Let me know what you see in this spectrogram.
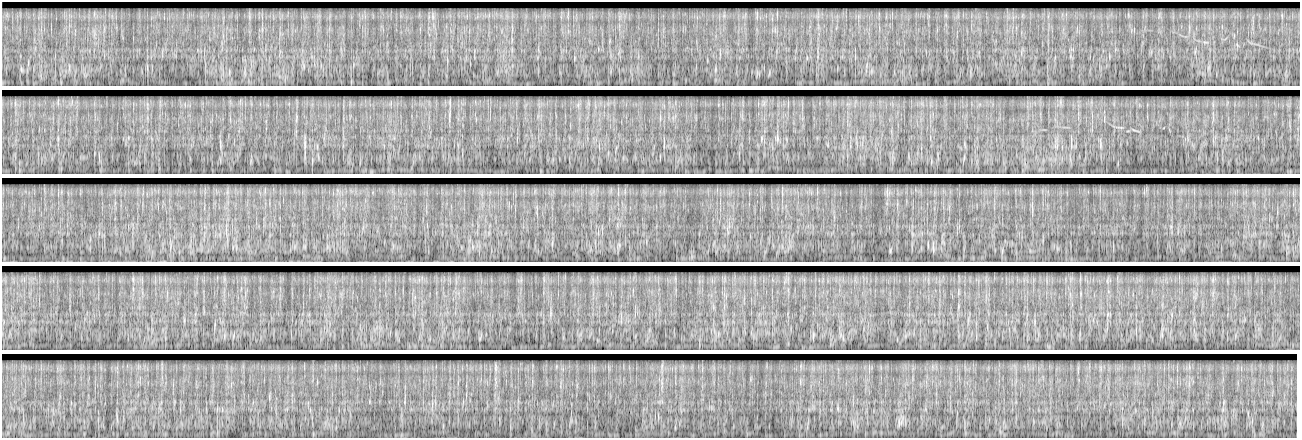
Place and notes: La Calera, Cundinamarca, Colombia - Colibries y varios pàjaros cantando.
En una Ericacea se reunen carias aves en sus perchas.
